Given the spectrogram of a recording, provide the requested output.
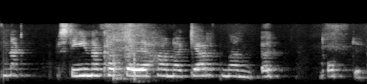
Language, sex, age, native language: Icelandic, female, 10, Icelandic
